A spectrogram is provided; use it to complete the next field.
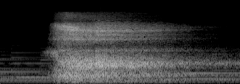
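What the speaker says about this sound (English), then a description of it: "Breathing in." A person draws a deep breath in during a gentle morning mobility routine; a single close, airy inhale swells after a brief pause and then slowly tapers off.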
